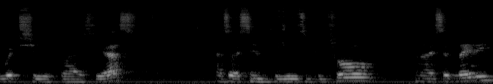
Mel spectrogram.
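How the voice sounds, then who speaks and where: A somewhat breathy man's voice of medium pitch, with fairly even intonation, a moderate pace, and big swings in loudness. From Canada. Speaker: patient telling his malpractice story. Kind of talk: personal testimony.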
